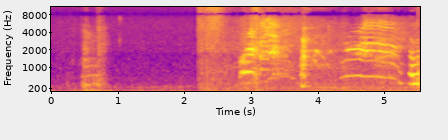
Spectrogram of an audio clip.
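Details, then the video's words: Eric, a vocally busy senior tabby cat from Great Britain nearly 12 years old, entertaining himself with assorted sounds: short chirpy squeaks followed by several harmonic meows rising and falling, with a person talking softly in the room. "Eric and his random squeaks"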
